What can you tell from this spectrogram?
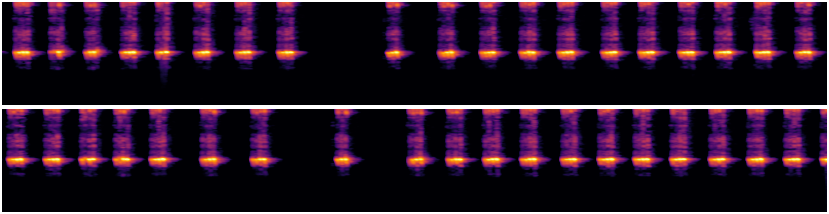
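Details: Piercing chirping from a jeliteng cricket, described as loud, with short high-pitched pulses about three and a half per second, pausing briefly twice, over a faint low droning hum.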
